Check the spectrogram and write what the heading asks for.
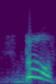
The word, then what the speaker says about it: spoof: You just told me they pooped on your number. No, spoof. I didn't say poop. I said spoof. Yeah, spoof. I'm saying pooped, yes. No, spoof. Spoof is spelled S-P-O-O-F, not poop.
